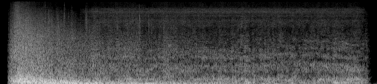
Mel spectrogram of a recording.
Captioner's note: crashing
